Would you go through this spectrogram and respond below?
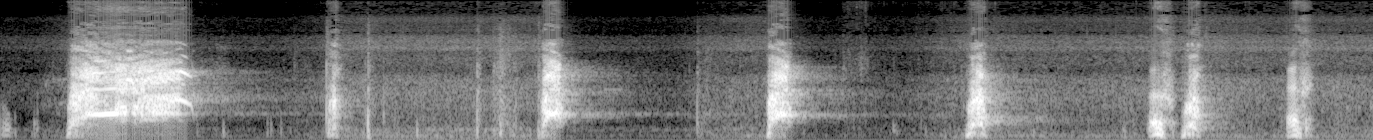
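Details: A vocal coyote in West Virginia, recorded while trapping: one long harsh bark-howl, then spaced single barks about every one to two seconds, with a quick double bark near the end, in quiet surroundings.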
